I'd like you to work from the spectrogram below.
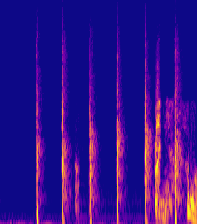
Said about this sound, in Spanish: Bravo. Gracias. Estoy aplaudiendo porque qué bonitas palabras y qué bonito tiene que haber sido recibir ese premio Sello de Excelencia en Diseño del Estado de Chile,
